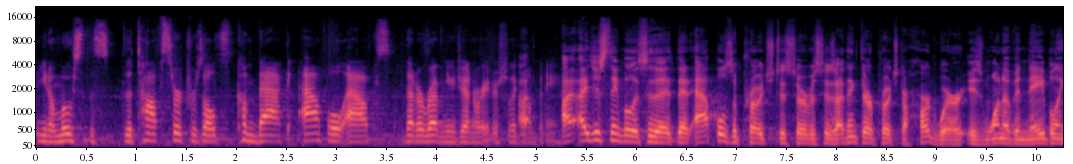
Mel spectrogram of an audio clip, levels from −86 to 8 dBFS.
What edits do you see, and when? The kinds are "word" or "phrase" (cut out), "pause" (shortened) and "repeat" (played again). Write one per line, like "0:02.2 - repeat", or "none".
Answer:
0:03.6 - pause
